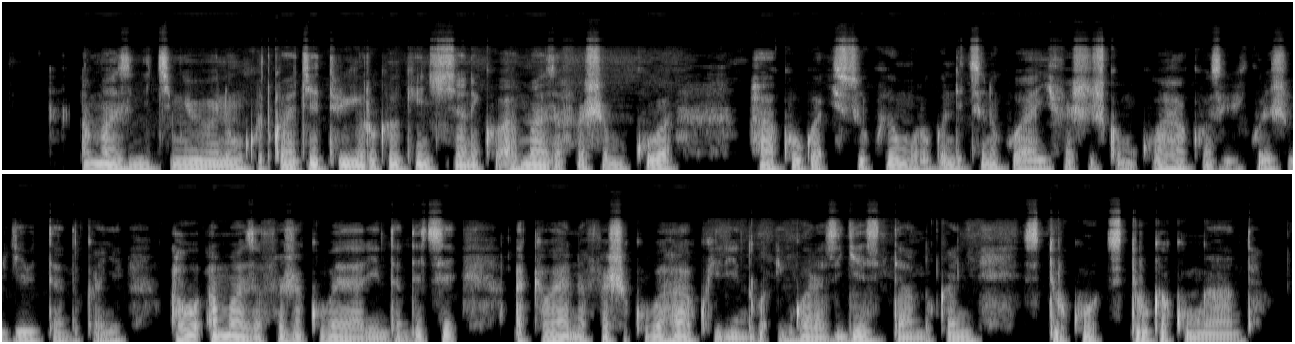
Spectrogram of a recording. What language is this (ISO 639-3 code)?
kin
